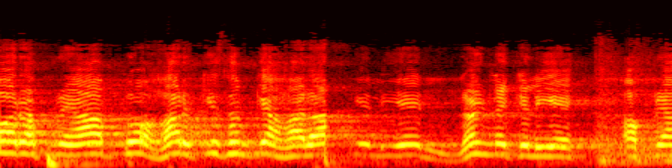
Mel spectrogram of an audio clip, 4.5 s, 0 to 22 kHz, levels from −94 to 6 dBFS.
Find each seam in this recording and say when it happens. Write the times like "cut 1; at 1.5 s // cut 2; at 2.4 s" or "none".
none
